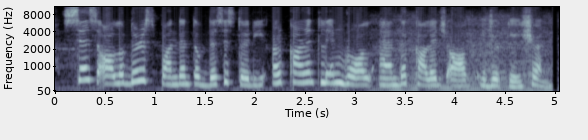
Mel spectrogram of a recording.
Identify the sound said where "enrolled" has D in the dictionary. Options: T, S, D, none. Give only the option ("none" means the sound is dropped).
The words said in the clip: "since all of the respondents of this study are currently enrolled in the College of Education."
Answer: none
